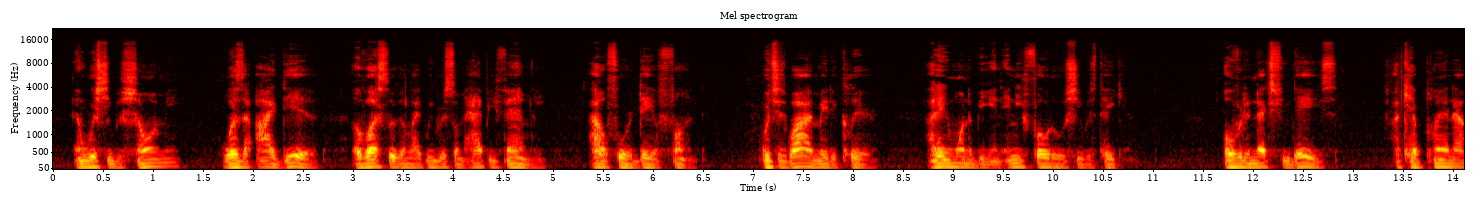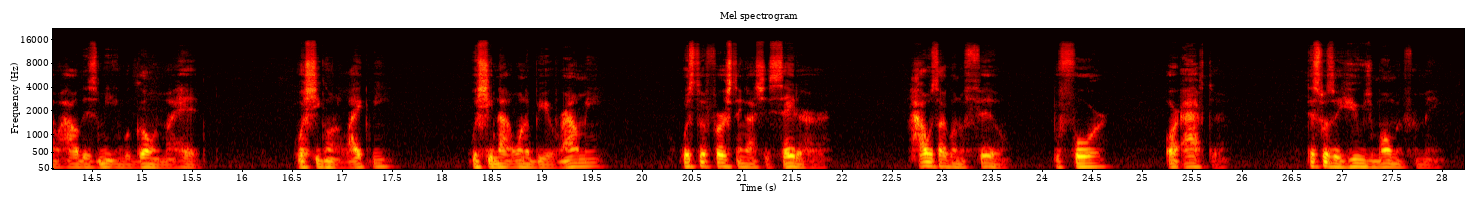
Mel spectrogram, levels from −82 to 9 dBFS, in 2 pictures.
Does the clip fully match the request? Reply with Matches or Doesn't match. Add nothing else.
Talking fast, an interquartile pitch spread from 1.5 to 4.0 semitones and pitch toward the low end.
Matches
